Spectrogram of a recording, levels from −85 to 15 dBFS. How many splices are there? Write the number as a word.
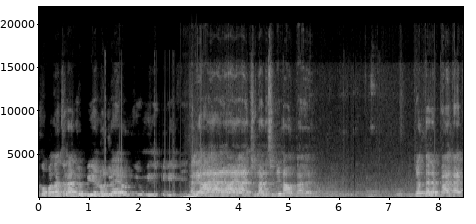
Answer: one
